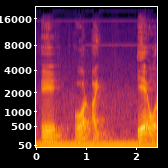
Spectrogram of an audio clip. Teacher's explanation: कंठ और तालु दो अलग अलग उच्चारण स्थान मिलेंगे, और फिर इनसे जो उच्चारण होगा वो क्या होगा, ए और ऐ का, ए और ऐ, ए और ऐ। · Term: कंठ तालव्य ध्वनियाँ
